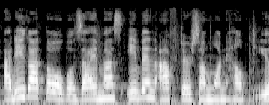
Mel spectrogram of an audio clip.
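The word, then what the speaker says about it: ありがとうございます: Again, about the pronunciation, many people tend to say arigato or arigato gozaimasu. But each character has same length, okay?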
